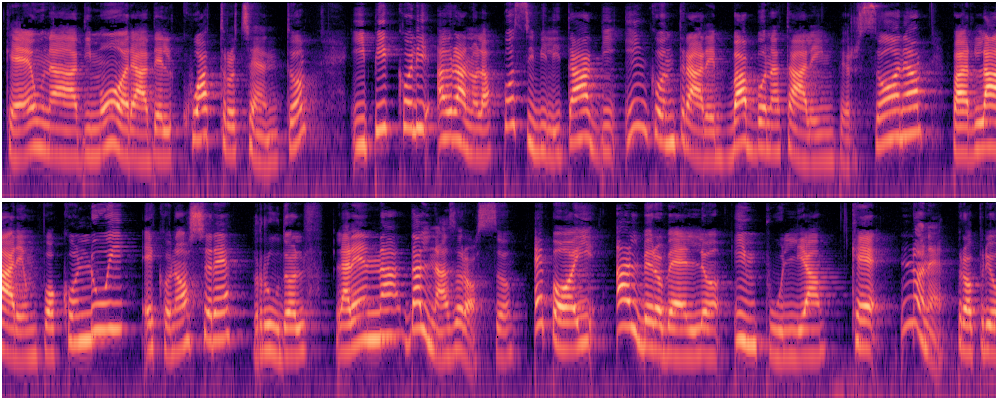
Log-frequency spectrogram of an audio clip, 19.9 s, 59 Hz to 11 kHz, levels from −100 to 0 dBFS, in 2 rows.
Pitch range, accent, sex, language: 190-295 Hz, native, female, Italian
